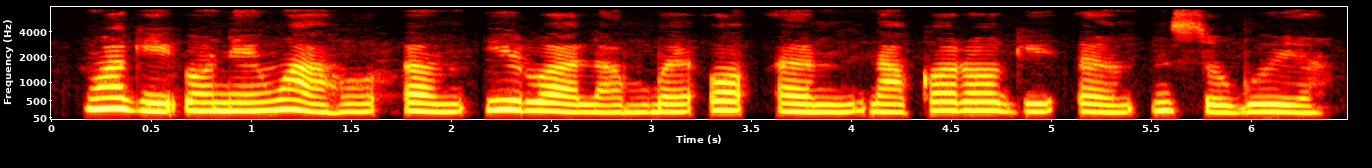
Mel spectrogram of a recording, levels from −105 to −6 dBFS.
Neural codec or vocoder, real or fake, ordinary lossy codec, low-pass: none; real; none; 7.2 kHz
